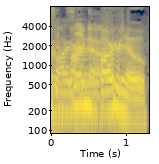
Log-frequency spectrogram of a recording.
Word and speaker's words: Zimbardo: So obviously we don't agree with Mr. Phil, how do you say his name Zimbardo. – Again? – Zimbardo. – Zimbardo.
